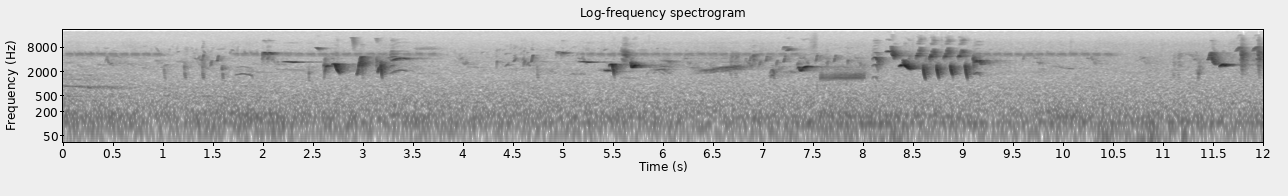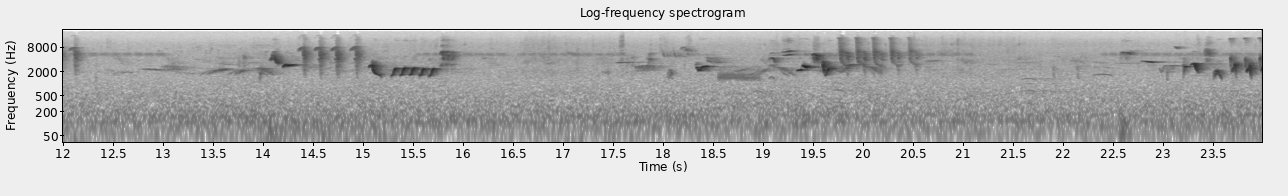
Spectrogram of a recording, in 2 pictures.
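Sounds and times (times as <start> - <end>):
common nightingale Luscinia megarhynchos song: 0.0 - 23.9.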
